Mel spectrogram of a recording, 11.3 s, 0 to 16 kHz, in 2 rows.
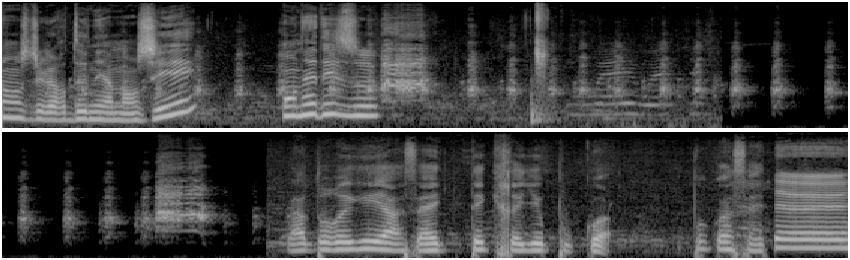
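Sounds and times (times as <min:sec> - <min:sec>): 
hens clucking: 0:00.0 - 0:07.8
speech: 0:00.1 - 0:02.9, 0:03.5 - 0:03.7, 0:07.6 - 0:11.2
brief sharp knock: 0:03.5 - 0:03.8.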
